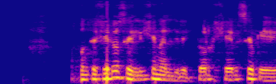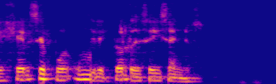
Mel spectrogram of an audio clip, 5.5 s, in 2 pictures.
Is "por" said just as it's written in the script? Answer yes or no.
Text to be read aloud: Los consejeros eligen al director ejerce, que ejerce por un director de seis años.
yes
